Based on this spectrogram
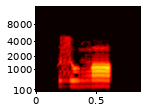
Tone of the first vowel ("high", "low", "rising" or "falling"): high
